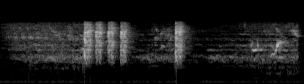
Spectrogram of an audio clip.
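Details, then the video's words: Gray Catbird giving its ratchet call, played back from a field-guide recording: a dry, harsh quick burst of four rattling notes, then a single grating note, over a soft rustling hiss. "And the final call that I'd like you guys to know about the gray catbird is the kind of ratchet call that they produce."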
